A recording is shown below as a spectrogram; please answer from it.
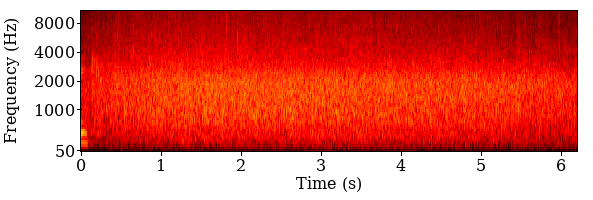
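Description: Conference-hall audience applauding steadily, fading slightly near the end.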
